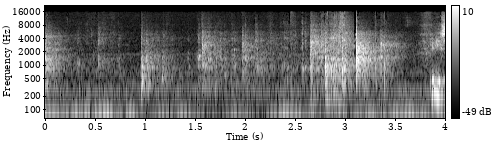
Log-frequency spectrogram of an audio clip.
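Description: Cardboard product box and tissue-paper wrapping rustling and scraping as a plastic tube of face cream is slid out, in several short bursts.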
